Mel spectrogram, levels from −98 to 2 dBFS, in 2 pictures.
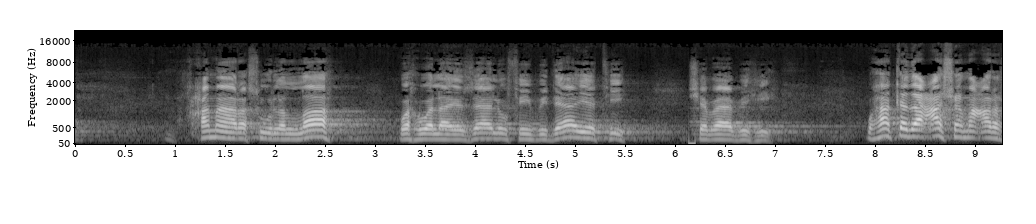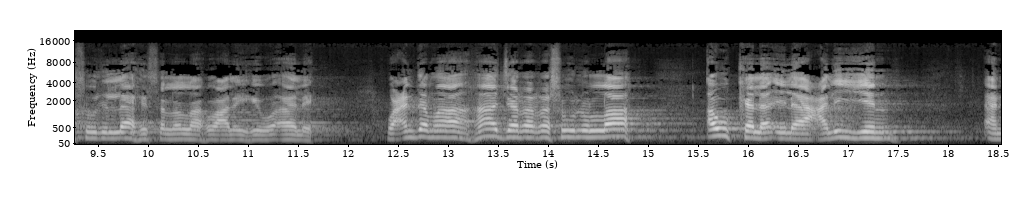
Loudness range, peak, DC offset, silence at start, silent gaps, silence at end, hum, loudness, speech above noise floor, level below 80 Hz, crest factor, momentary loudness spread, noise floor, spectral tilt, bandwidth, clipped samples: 7 LU; -2 dBFS; under 0.1%; 0 s; none; 0 s; none; -22 LUFS; 32 dB; -72 dBFS; 24 dB; 17 LU; -56 dBFS; -3 dB/octave; 15 kHz; under 0.1%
